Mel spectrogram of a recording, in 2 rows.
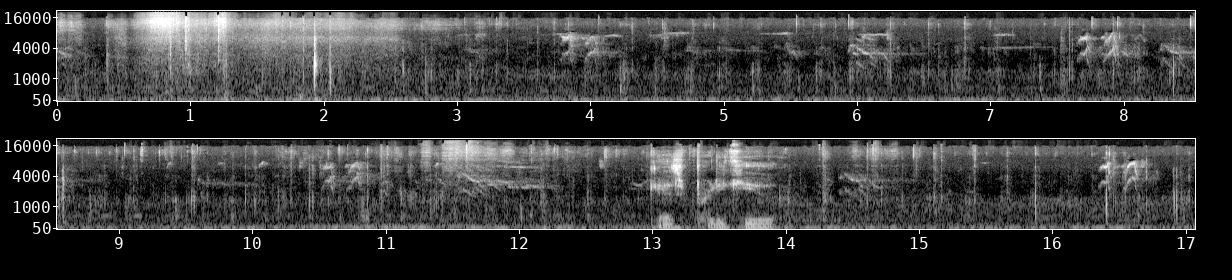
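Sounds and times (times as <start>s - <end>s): rabbits crunching feed: 0.0s - 17.0s.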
